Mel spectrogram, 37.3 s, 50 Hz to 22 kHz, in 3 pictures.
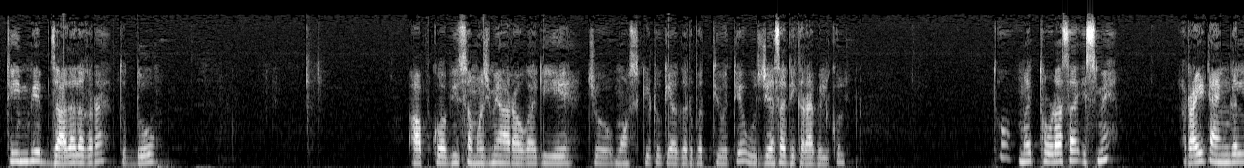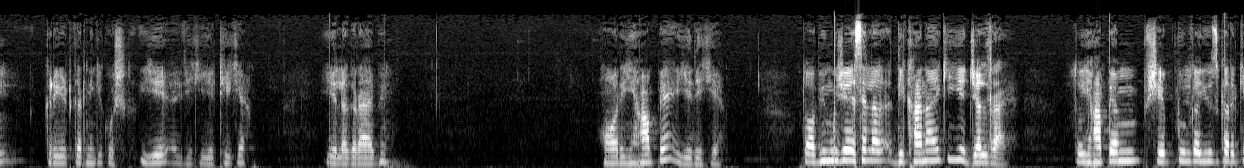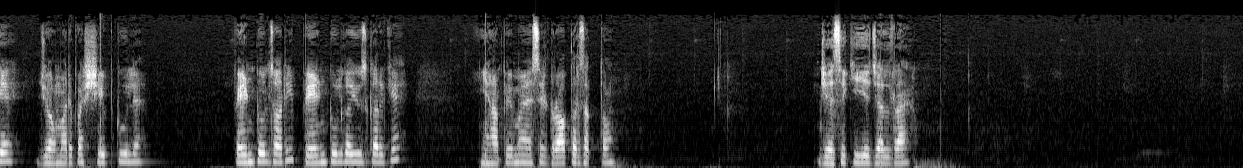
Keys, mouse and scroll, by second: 2.6 typing, 3.0 Return, 4.4 scroll down 1, 5.0-9.9 scroll up 1, 14.3 double click, 14.8 scroll down 1, 15.3 scroll up 1, 17.6 right click, 19.0-19.5 scroll down 1, 19.6-20.6 scroll up 1, 21.1-21.8 scroll down 1, 21.8-24.8 scroll up 1, 27.9-29.8 scroll up 1, 29.8 double click, 34.5-36.6 scroll up 1.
